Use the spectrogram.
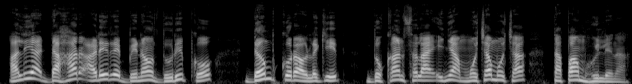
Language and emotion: Santali, angry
